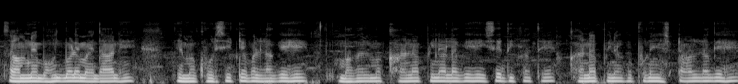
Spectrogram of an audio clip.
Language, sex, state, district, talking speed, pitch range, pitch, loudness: Chhattisgarhi, male, Chhattisgarh, Bilaspur, 210 wpm, 145-155 Hz, 150 Hz, -17 LUFS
